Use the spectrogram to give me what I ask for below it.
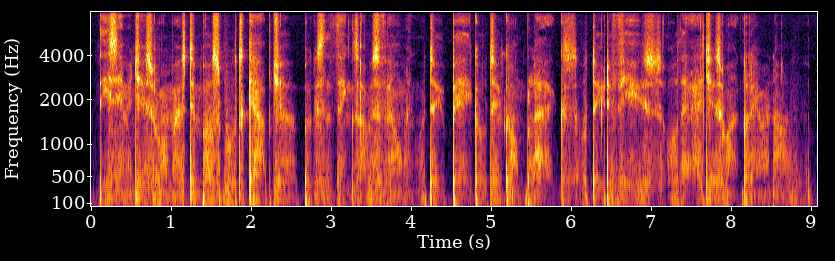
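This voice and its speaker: Whispering at a moderate pace, a man leaves hardly any pauses, and his loudness swings widely. Noticeable background noise runs underneath. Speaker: artist and art teacher. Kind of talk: film essay narration. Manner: whispered.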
